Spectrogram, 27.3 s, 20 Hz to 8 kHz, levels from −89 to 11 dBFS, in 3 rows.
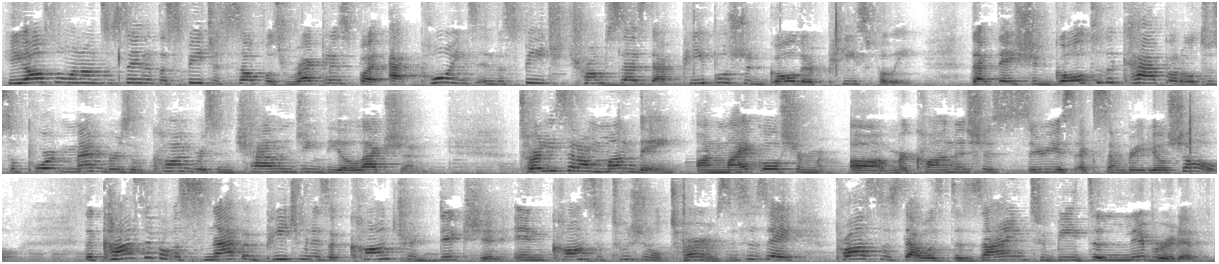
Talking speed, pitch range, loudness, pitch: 170 wpm, 240-320 Hz, -21 LUFS, 270 Hz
